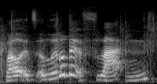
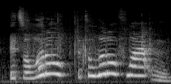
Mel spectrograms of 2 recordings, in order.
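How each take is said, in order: First: Said in the usual way. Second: Much higher, cartoonish squeak; squeaky voice over the flattened bag. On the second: Real, not acted. Squeaky repeat about squashed popcorn.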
